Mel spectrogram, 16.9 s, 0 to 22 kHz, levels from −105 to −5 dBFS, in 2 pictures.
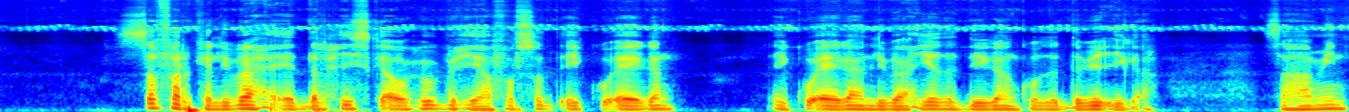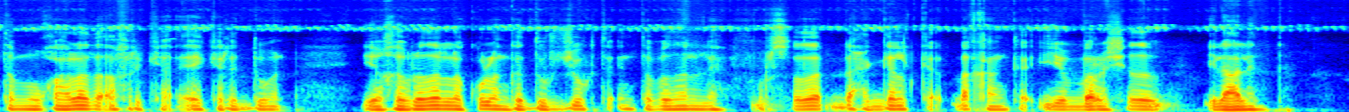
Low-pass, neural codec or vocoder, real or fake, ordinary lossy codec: none; none; real; none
